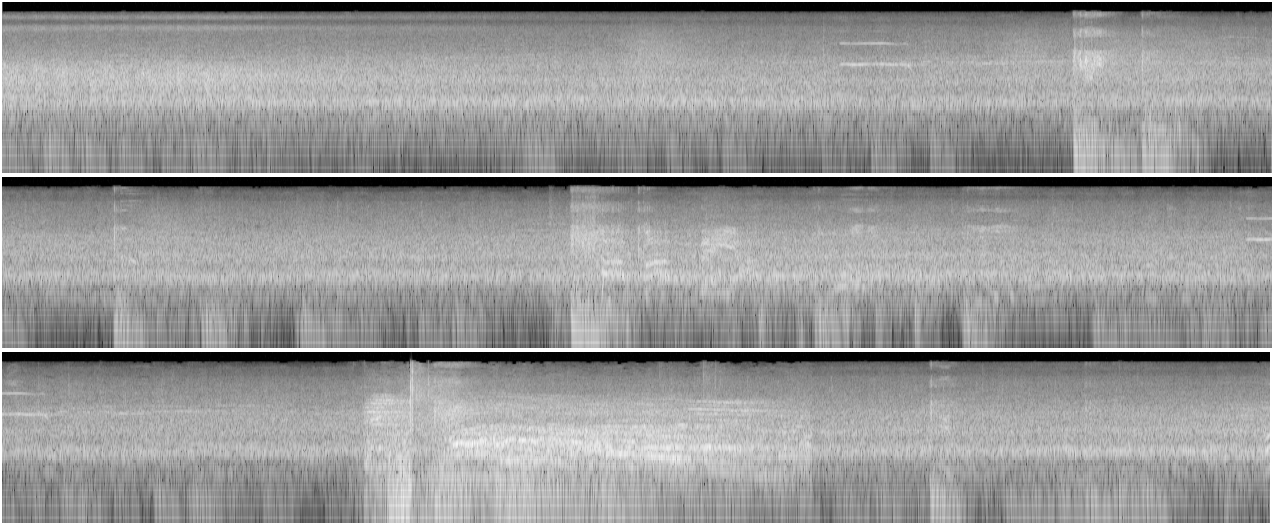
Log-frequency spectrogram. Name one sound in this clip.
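A large crowd cheers steadily throughout.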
